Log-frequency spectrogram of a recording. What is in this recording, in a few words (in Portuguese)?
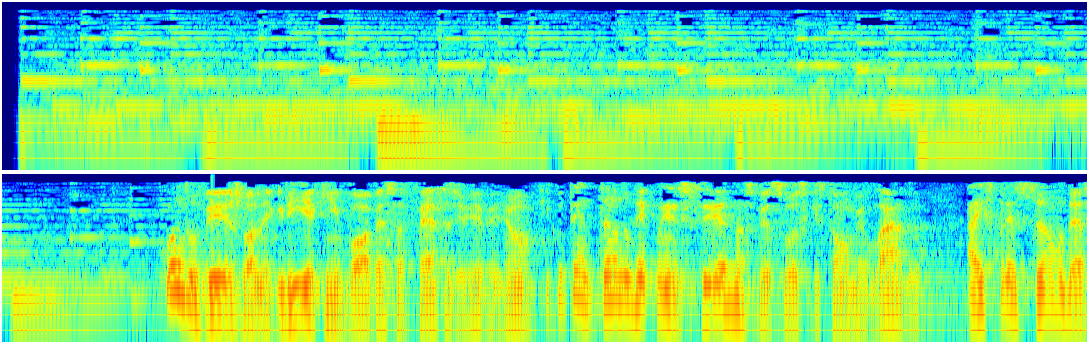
ANO NOVO ROMANTIC M; Telemensagens; Natal e Ano novo; masc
